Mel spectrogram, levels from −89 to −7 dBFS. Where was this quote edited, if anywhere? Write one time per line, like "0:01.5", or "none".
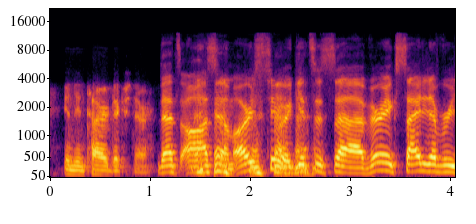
0:01.8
